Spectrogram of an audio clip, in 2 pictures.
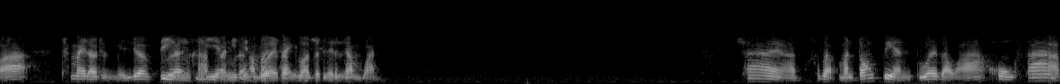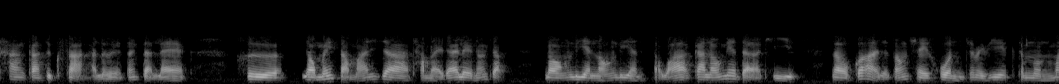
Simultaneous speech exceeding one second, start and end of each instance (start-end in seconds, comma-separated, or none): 1.6-3.5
